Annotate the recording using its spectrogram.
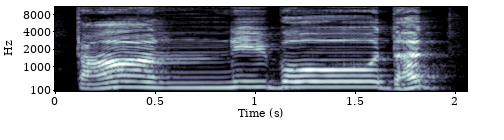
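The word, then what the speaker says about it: तान्निबोधत: है तो लगाएंगे द तो इस शब्द को ऐसे पढ़ा जाएगा तान निबो धत हल्के से ध के आगे द लगा देंगे तो द हलंत में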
